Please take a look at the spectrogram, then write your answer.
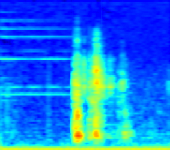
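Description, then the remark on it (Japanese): A brief, bright telephone ring bursts out once, lasting only a fraction of a second over a faint steady hum, with no one speaking. “あ、また電話だ。”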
